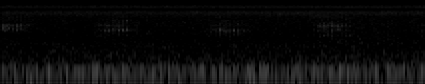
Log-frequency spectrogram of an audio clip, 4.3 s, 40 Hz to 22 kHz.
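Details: Cooperative house cat Thomas being massaged at night in early December 2021, eighteen days into gentle touch work; continuous deep, even purring with a gentle pulsing rhythm and light brushing sounds above it.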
